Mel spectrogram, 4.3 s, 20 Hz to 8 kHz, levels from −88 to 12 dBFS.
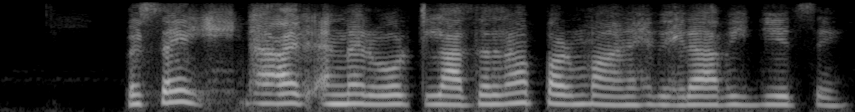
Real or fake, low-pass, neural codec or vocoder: fake; 7.2 kHz; codec, 16 kHz in and 24 kHz out, 0.6 kbps, FocalCodec, streaming, 4096 codes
